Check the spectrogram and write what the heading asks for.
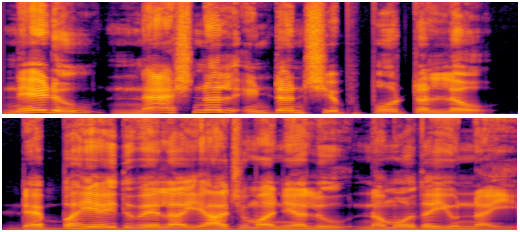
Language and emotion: Telugu, neutral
